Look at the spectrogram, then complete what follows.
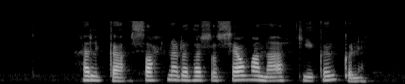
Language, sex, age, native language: Icelandic, female, 30-39, Icelandic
